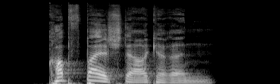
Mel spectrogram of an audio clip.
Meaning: inflection of kopfballstark: 1. strong genitive masculine/neuter singular comparative degree 2. weak/mixed genitive/dative all-gender singular comparative degree
- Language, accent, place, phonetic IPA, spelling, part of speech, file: German, Germany, Berlin, [ˈkɔp͡fbalˌʃtɛʁkəʁən], kopfballstärkeren, adjective, De-kopfballstärkeren.ogg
